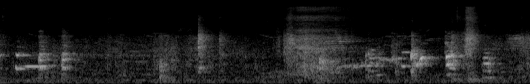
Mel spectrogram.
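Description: Several backyard hens cluck and squawk in short irregular bursts at close range, with a louder flurry of calls toward the end and no talking.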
